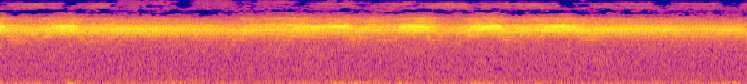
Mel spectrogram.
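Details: Male cicadas shrilling in a Japanese summer, sound made with the tymbal: a steady, high, hissing drone that swells and fades gently every second or so, with no other clear sounds.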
